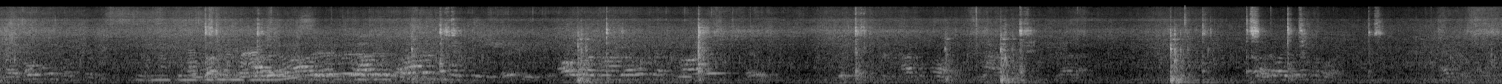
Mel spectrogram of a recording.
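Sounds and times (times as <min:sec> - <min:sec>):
food sizzling in a wok: 0:00.0 - 0:15.0
metal spoon scraping a pan: 0:01.9 - 0:04.8, 0:05.6 - 0:06.4, 0:08.4 - 0:10.5, 0:11.6 - 0:14.0.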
